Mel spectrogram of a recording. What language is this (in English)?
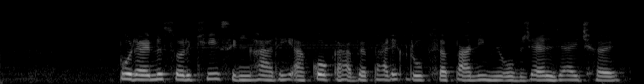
Maithili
